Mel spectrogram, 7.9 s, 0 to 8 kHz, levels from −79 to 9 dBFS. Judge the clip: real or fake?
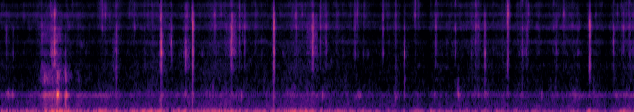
fake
